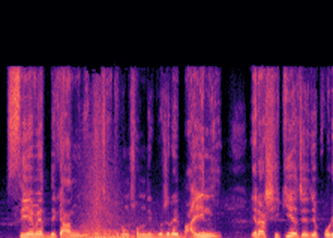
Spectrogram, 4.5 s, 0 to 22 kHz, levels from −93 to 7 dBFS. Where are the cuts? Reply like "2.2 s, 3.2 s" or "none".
1.6 s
